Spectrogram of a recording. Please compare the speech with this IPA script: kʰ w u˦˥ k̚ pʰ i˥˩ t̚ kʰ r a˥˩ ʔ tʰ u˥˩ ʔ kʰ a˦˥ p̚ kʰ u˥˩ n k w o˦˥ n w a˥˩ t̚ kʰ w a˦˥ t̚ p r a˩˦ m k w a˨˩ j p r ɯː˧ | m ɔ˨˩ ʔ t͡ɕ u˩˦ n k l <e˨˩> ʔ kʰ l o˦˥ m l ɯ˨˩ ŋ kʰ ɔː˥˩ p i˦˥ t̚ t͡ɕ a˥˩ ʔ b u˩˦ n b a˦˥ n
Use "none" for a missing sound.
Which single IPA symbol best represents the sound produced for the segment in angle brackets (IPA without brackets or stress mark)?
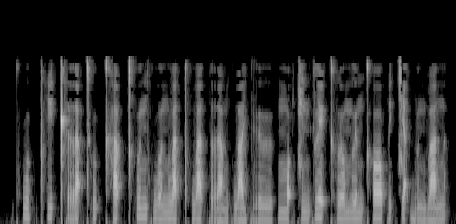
e˦˥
